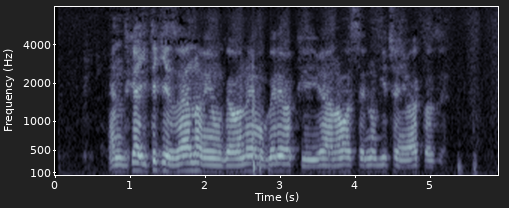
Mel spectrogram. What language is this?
Kinyarwanda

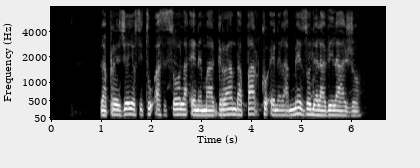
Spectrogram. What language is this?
Esperanto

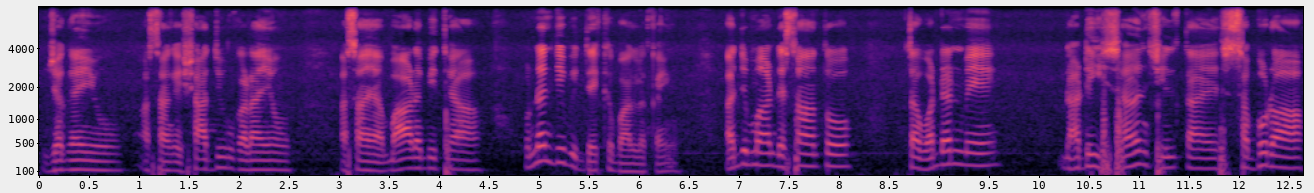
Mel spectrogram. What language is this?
Sindhi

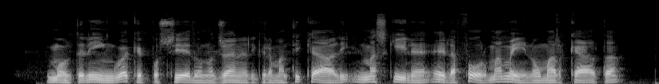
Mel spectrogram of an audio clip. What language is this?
Italian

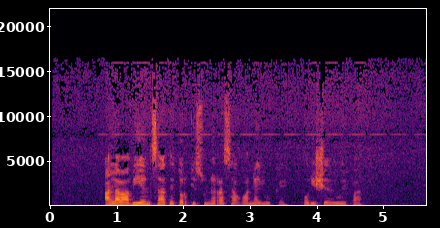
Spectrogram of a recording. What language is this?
Basque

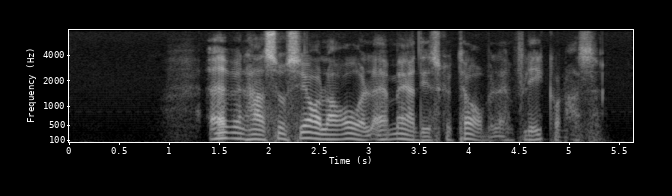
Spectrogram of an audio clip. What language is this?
Swedish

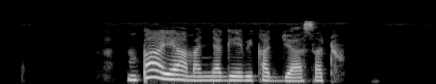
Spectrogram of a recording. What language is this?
Ganda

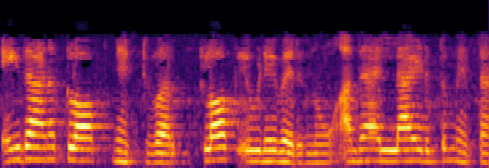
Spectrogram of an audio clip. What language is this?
Malayalam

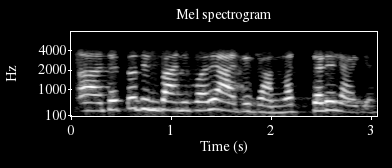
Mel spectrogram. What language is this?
Nepali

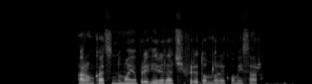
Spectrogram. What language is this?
Romanian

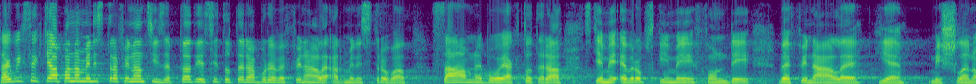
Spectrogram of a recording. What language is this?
Czech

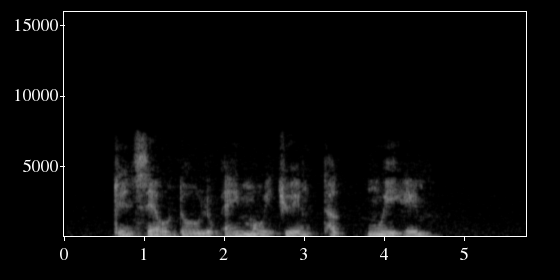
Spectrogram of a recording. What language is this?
Vietnamese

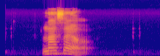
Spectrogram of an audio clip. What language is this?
Chinese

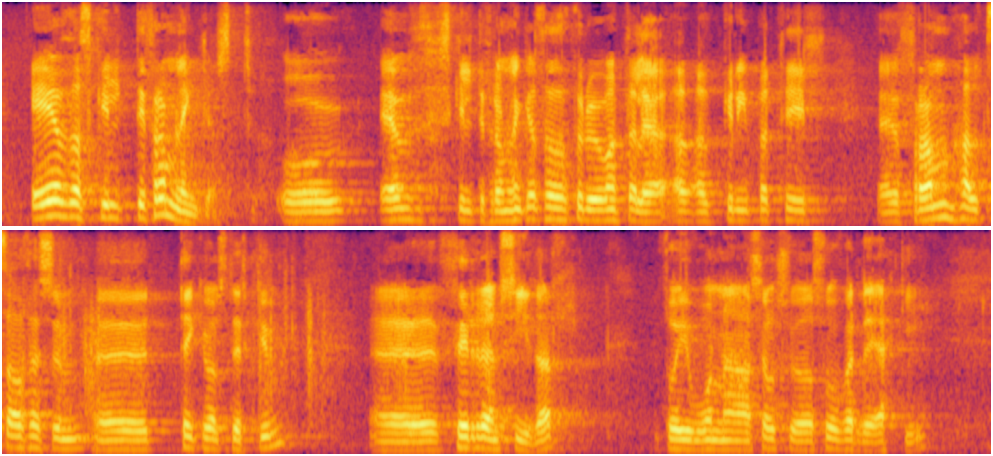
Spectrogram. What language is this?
Icelandic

